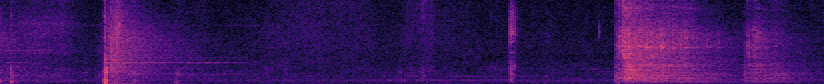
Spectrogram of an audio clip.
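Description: A basketball bounced once on the court floor about half a second in: a sharp slap that rings through the large hall, followed by a fainter tap. Near the end comes a short burst of rushing noise as the free throw goes up.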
